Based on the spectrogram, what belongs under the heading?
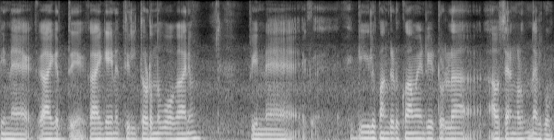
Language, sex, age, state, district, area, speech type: Malayalam, male, 30-45, Kerala, Malappuram, rural, spontaneous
